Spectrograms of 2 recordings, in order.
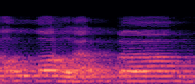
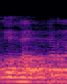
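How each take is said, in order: First: The second syllable of Akbar is drawn out long. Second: The second syllable of Akbar is kept short. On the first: It says God is a drum. The speaker calls it wrong. "baknya dipanjangin" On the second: It states that God is great. The speaker calls it right. "kalau Allahu Akbar adalah Allah Maha besar"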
